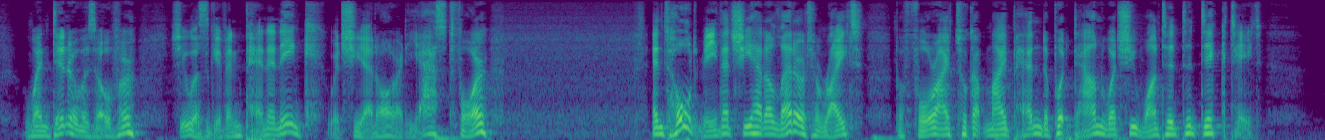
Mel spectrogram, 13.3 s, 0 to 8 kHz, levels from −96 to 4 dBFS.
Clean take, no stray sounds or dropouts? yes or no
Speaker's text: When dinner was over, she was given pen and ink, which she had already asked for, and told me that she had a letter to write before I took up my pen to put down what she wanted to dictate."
yes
